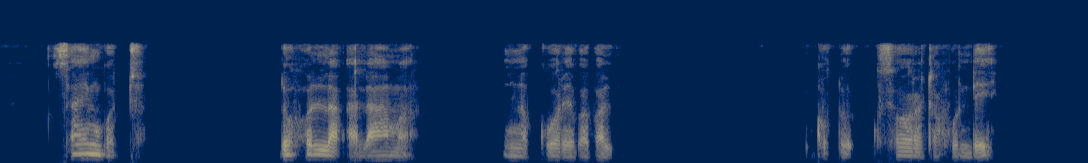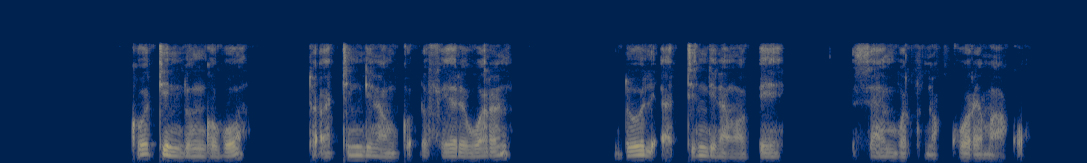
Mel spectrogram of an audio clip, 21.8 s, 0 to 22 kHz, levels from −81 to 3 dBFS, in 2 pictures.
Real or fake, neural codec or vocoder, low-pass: fake; codec, 16 kHz, 16 kbps, FunCodec, trained on LibriTTS, 50 frames a second; 7.2 kHz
